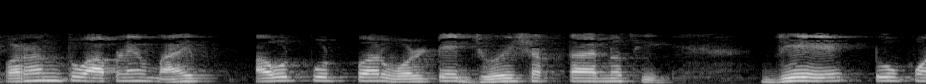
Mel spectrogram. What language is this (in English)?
Gujarati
